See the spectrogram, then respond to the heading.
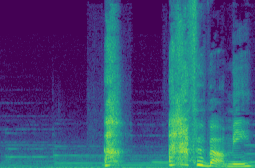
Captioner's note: slow piano music; Laila sighs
